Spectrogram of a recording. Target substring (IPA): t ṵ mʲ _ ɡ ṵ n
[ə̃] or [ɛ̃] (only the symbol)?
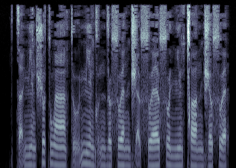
ɛ̃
